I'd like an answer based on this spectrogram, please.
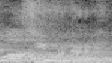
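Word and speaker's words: kwashiorkor: इसका प्रोनाउंसिएशन है क्वाशियोरकर।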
